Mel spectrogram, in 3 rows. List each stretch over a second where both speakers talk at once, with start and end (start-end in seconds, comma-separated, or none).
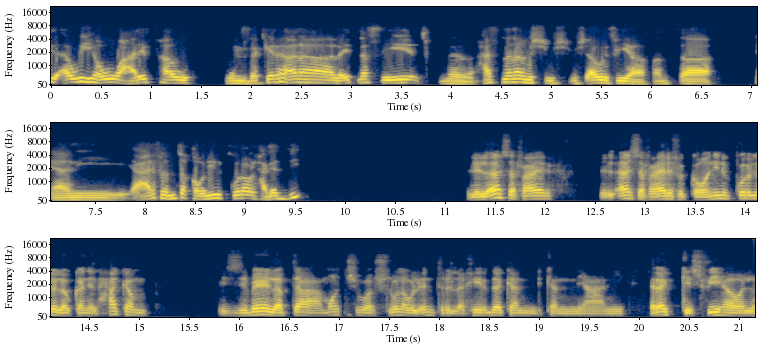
none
